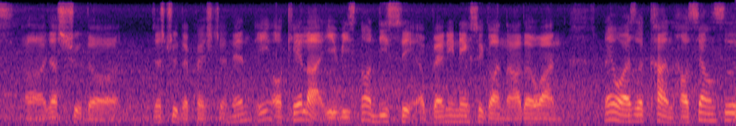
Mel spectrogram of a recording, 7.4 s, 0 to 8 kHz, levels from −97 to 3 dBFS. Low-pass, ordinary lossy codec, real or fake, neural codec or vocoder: 7.2 kHz; none; fake; vocoder, 44.1 kHz, 128 mel bands every 512 samples, BigVGAN v2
